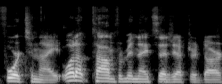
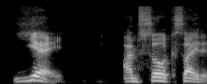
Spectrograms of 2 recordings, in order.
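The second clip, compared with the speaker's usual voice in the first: mock enthusiasm, dripping with sarcasm, fake excitement; 2 semitones higher than usual. Speaker reacting to news of a new Star Wars series, with sarcastic fake excitement. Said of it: "Listen to the excitement in my voice".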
